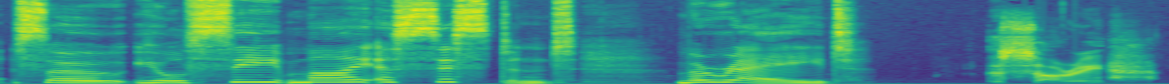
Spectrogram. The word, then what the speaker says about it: Mairead: you'll see my assistant Mairead sorry how do you spell that it's M AI e a D Mairead okay got that it's not a name I'm familiar with oh it's an Irish name she comes from Dublin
